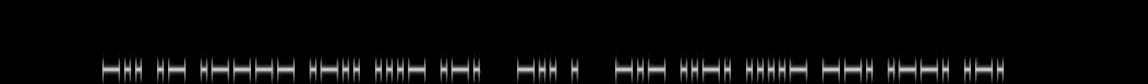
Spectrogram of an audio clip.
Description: Morse code, heard as a keyed tone, about 22 wpm, 700 Hz. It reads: DA1LVR DE KF4GPR
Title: USA Callsign DE Callsign - 6 Characters - 22wpm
